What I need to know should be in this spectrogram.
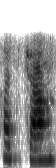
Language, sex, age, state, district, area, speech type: Marathi, female, 30-45, Maharashtra, Thane, urban, conversation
